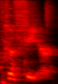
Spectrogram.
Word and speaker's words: kefir: maybe you've heard Kieffer kefir kefir I don't know there's lots of different ways to say the word however the correct pronunciation when you look it up it says kefir I love kefir I love kefir for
